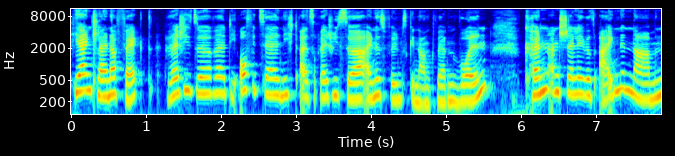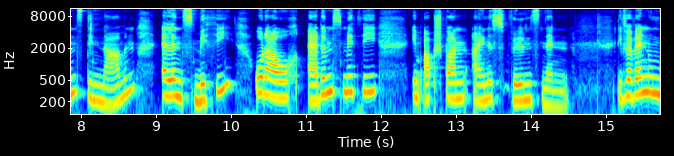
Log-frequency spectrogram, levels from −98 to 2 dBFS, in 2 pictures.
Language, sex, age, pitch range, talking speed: German, female, 20-39, 215-270 Hz, 135 wpm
